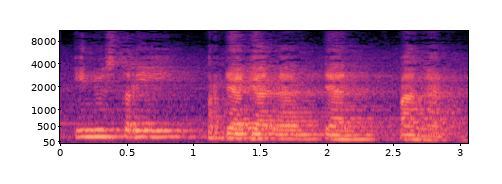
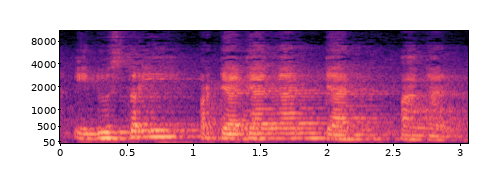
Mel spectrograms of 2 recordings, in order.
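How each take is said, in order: No difference in how they are said.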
